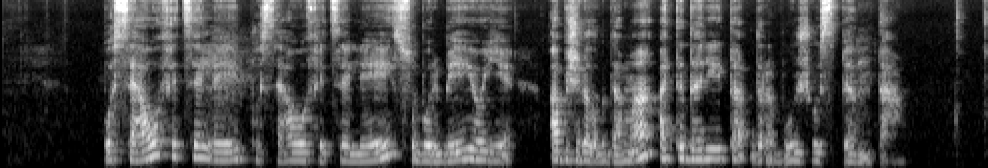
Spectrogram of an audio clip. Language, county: Lithuanian, Kaunas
